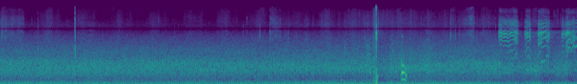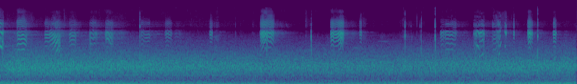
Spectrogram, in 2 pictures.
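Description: A dog's paws patter across grass as it runs.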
